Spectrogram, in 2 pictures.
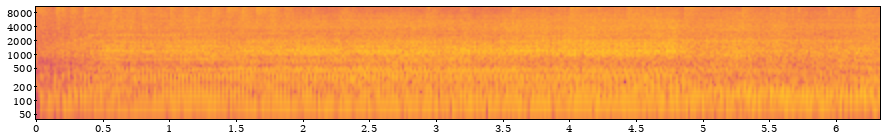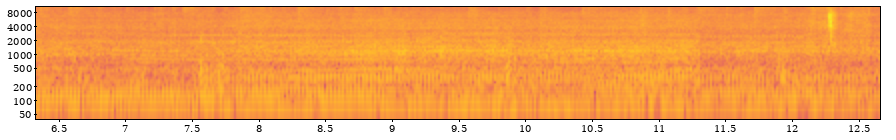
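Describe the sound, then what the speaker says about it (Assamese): A 2022 Bajaj Dominar 250 BS6 motorcycle with a 250cc engine is ridden on the road, its engine a loud, steady drone mixed with wind rush and slight changes in pitch as it pulls along. "এই বাইকখন চলাই আছোঁ বৰ্তমান ডমিনাৰ 250 BS6 হয় 2022 মডেল।"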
